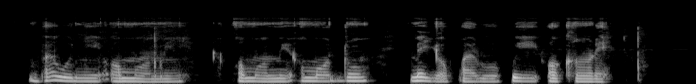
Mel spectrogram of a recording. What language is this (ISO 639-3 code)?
yor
